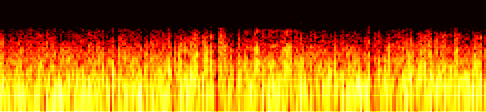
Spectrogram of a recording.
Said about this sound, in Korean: 지금 너무너무 시원한 바람 맞으면서 창문 다 열고 지붕까지 다 열었습니다.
